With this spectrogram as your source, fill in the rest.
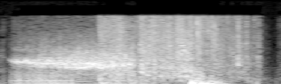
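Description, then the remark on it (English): A tire screech rings out, a sustained tonal squeal that gives way to broad, harsh skidding noise with low rumble, loud, lasting a few seconds with no talking. “I hope no one ever crashes because they hear that.”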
